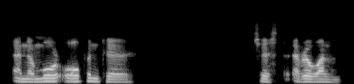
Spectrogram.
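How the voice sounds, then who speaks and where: In a Scottish accent, a man is talking. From Scotland. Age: 50s. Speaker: horror author. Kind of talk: casual chat. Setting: live video stream.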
